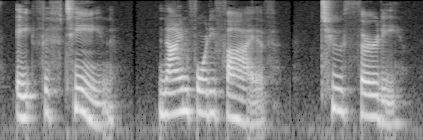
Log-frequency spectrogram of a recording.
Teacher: if you're sharing a time, you want to make sure your emphasis again falls on those final numbers.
